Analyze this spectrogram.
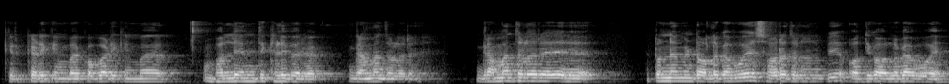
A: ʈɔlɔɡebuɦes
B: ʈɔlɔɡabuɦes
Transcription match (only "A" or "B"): B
